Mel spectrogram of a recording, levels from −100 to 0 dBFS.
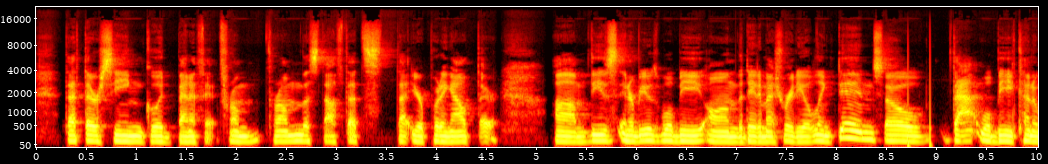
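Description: At 8.71 s a loud pop breaks in: two sharp pops in quick succession, spread over about a quarter of a second to 8.96 s, standing roughly 10 dB above the speech, which continues underneath. The likely cause is a sudden voltage step or pulse, such as static, a switch or a plug, added to the signal. On a waveform each pop is a tall spike towering over the speech envelope; a spectrogram shows two thin vertical stripes spanning the full frequency range.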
